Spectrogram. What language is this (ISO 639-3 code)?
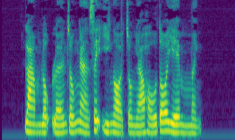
yue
